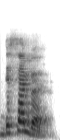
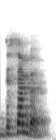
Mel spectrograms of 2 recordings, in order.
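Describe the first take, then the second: The two takes are said the same way.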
